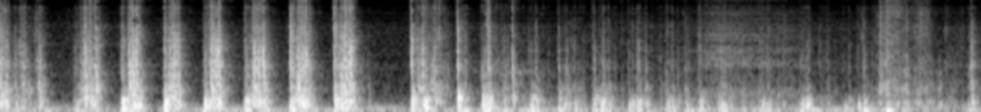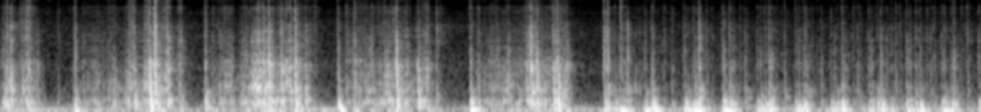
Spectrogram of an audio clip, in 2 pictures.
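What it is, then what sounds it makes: Plastic laundry basket tapped. Fingertips of both hands tap on the bars of the slotted grid side of a large, hollow, empty blue plastic laundry basket. The result is a fast, uneven run of short, dull plastic taps with a hollow low thump under each. They come in quick bursts and brief pauses, every tap dying away almost at once.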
